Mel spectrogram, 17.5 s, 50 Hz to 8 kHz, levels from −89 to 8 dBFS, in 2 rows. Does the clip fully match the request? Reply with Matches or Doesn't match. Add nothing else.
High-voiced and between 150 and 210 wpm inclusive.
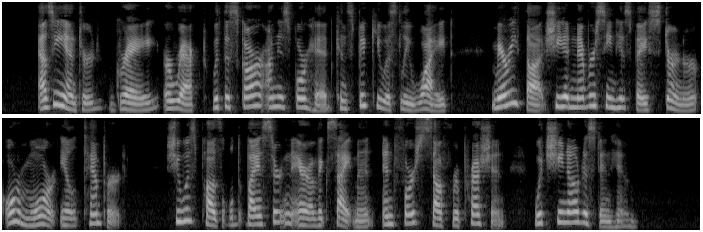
Matches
